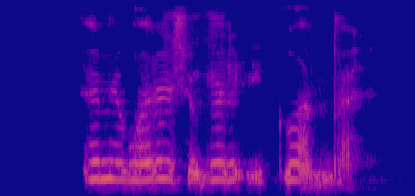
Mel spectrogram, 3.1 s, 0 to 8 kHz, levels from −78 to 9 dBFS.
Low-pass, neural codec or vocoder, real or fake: 7.2 kHz; autoencoder, 22.05 kHz, a latent of 192 numbers a frame, VITS, trained on one speaker; fake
